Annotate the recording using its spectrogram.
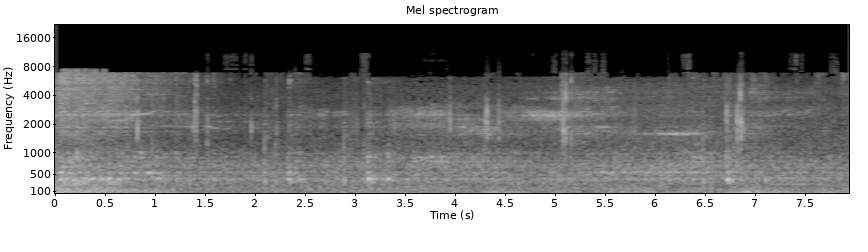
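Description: Footsteps scrape over roof tiles.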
